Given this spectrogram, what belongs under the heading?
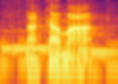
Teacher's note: Nakama, accent on the last syllable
